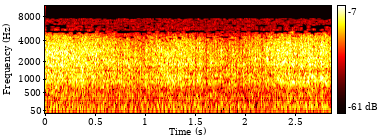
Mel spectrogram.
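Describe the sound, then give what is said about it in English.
A World War I fighter biplane's piston engine roars in a steady, unbroken drone, rough and throaty with a low rumble, holding the same loud level throughout with no voices. “Very dangerous airplane to fly.”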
